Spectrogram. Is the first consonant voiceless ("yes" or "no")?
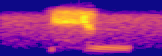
yes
